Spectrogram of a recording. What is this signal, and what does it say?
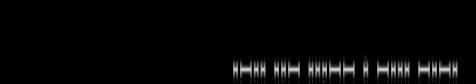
Morse code, heard as a keyed tone, about 36 wpm, 700 Hz. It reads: LU3EBC
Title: DXCC-100 Call Signs - 6 Characters - Repeated 3x - 35wpm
